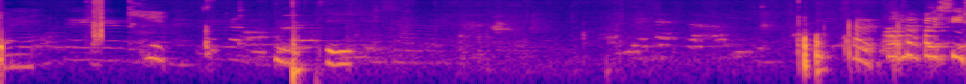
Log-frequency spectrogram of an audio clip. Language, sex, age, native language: Icelandic, male, 8, Icelandic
